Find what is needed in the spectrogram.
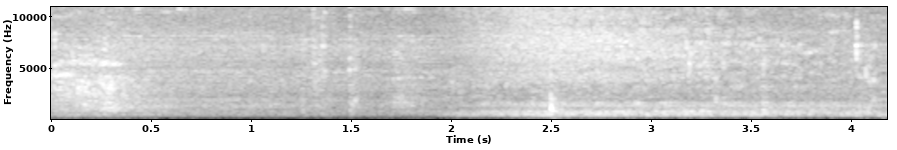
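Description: Faint steady background noise with a single light click about two and a half seconds in.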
